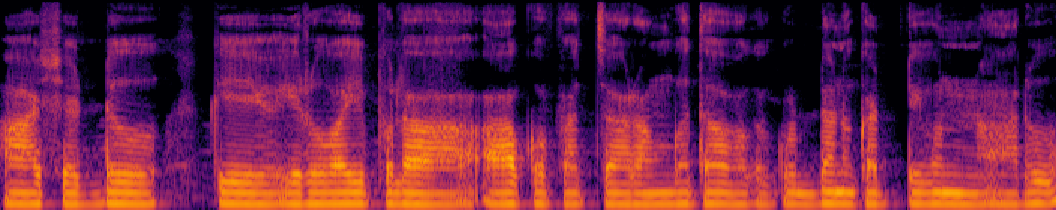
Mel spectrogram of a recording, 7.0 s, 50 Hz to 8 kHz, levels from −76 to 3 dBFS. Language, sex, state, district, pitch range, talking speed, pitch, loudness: Telugu, male, Andhra Pradesh, Sri Satya Sai, 110-115 Hz, 95 wpm, 110 Hz, -18 LUFS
